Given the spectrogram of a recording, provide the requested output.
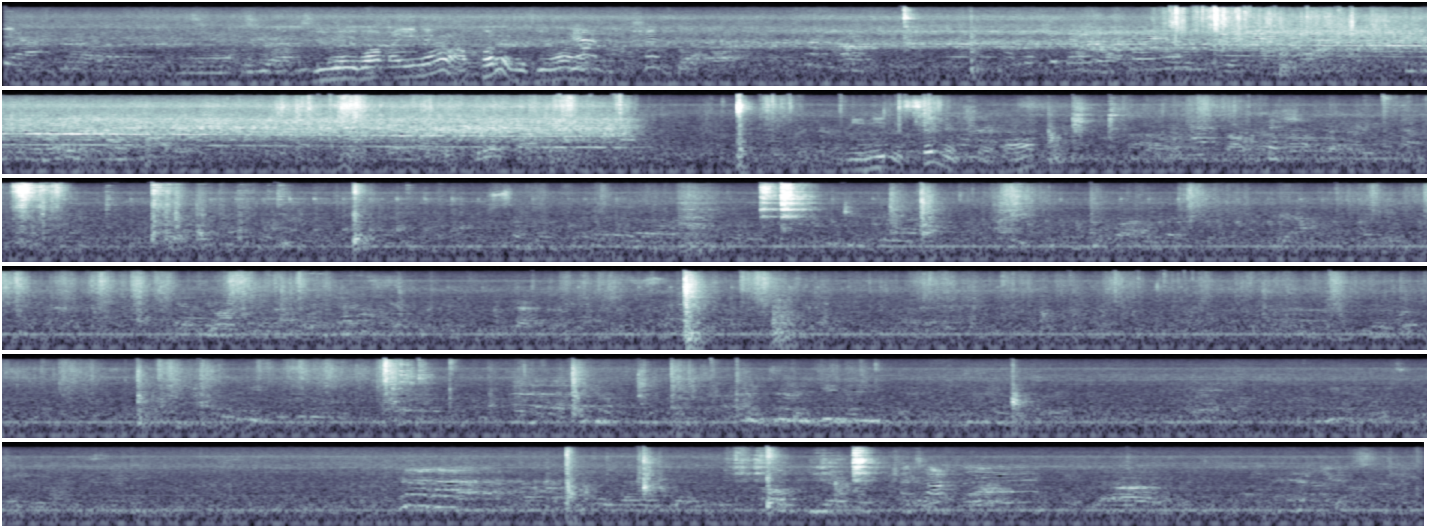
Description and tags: general behind counter
This is a recording of natural sound being the counter at the Folsom St. Coffee Co. in Boulder, Colorado. It includes the room tone, patrons conversing to each other, the baristas taking and preparing orders, and the sounds of university students doing their homework in the background.
shop, coffee, barista, counter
